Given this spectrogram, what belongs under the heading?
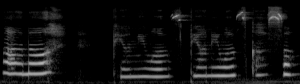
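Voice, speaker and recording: A woman's voice: unhurried, fairly bright tone. A woman voicing a cute, whiny little fairy girl in an anime VTuber roleplay, childlike and cutesy. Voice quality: very high, childlike. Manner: cutesy, drops in Japanese words, third-person self-talk.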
